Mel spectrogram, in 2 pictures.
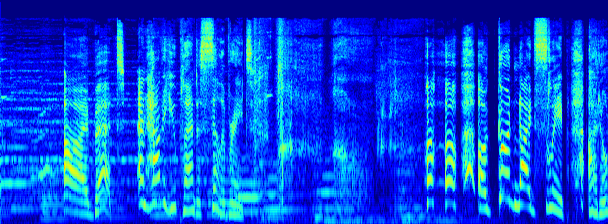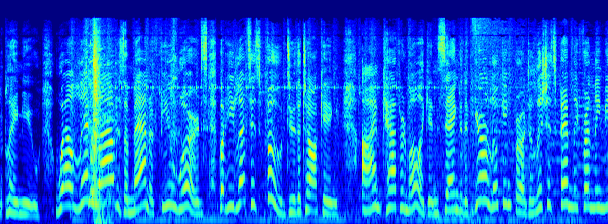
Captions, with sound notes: I bet. And how do you plan to celebrate. [laughing] A good night's sleep. I don't blame you. Well Lynn Loud is a man of few words, but he lets his food do the talking. I'm Catherine Mulligan saying that If you're looking for a delicious, family friendly meal,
